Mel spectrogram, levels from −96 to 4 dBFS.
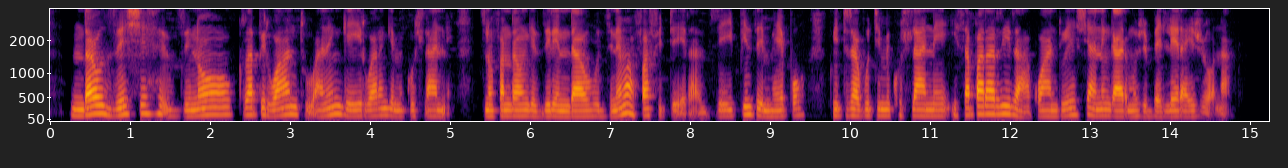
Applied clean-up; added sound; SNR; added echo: none; none; none; none.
